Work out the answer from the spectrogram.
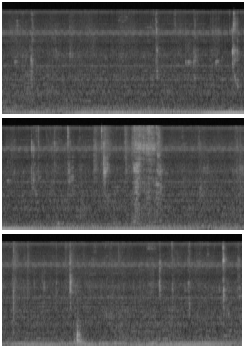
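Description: Close-up eating sounds of a person chewing half-cooked grilled cuttlefish: small wet mouth clicks throughout, with a short slurp as a piece is bitten about halfway through and a sharp click a little later. A steady low hum runs underneath.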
